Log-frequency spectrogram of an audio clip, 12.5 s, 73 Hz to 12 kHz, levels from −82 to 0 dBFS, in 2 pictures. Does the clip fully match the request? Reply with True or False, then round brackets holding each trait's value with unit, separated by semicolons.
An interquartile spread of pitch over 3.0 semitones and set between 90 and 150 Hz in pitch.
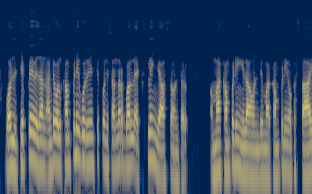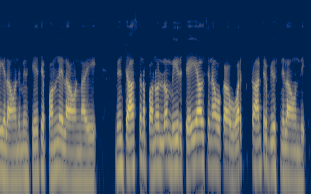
True (4.2 semitones; 140 Hz)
